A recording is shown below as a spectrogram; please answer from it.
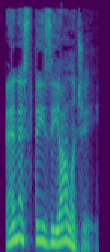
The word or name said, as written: anesthesiology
